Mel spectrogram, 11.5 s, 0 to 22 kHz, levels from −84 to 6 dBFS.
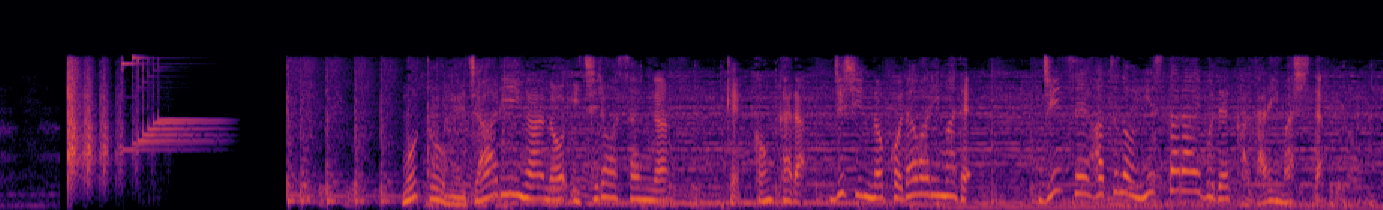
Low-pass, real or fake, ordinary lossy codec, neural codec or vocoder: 7.2 kHz; fake; none; vocoder, 44.1 kHz, 128 mel bands every 256 samples, BigVGAN v2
